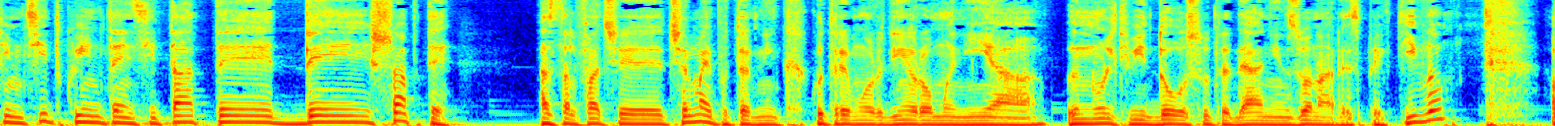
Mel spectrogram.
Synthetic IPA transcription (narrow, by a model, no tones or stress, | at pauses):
imt̪sit̪kuint̪e̞nsit̪at̪e̞d̪e̞ʃapt̪e̞ | ast̪alfat͡ʃe̞t͡ʃe̞lmajput̪e̞rnikːut̪ɾe̞murʲd̪inro̞mɨnijaɨnult̪imid̪o̞wəsut̪e̞d̪e̞anʲɨnzo̞na̰ɾe̞̰spe̞̰kt̪ivə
